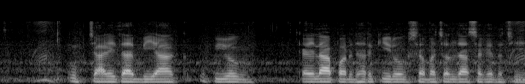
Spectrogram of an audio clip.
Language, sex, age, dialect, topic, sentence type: Maithili, male, 31-35, Southern/Standard, agriculture, statement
